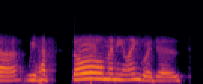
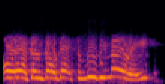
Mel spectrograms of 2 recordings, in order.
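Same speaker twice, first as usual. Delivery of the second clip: loud, higher-pitched Cockney; imitated Cockney rhyming-slang speaker; Cockney accent; 5 semitones higher, 6 dB louder than usual. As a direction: put on a broad London Cockney voice. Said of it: "Cockney will say".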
